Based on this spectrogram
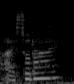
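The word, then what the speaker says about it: Isolde: pronounce her name uh isildai it's i-s-o-l-d-e i'm caller izzy um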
